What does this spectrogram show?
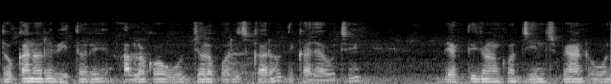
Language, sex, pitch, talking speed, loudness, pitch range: Odia, male, 120 Hz, 115 wpm, -19 LUFS, 115-125 Hz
